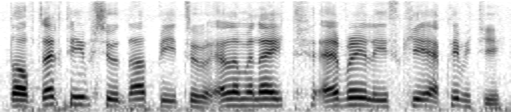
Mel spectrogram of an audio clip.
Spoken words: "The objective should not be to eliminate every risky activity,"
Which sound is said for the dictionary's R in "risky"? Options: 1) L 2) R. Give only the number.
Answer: 1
